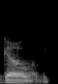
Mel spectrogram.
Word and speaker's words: golem: The proper Hebraic pronunciation is golem.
